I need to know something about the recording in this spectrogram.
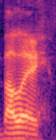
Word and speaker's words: ballet: he became a passionate ballot B ballet dancer dancer ballet B dancer no you are correct the first time ballet uh ballet dancer instead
